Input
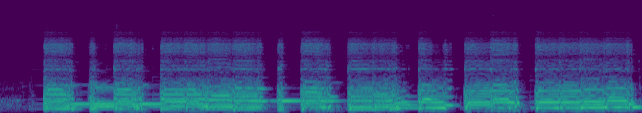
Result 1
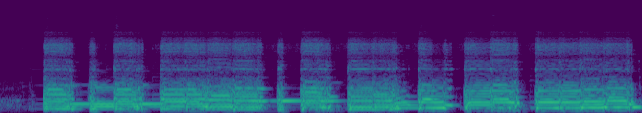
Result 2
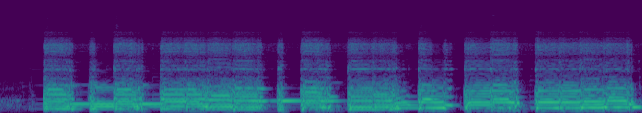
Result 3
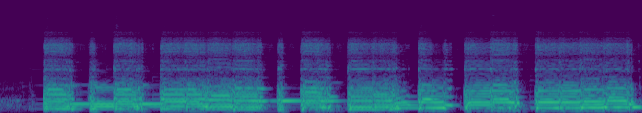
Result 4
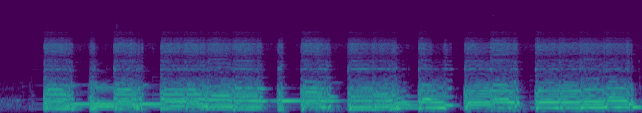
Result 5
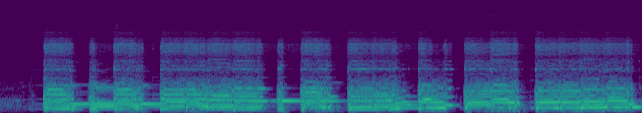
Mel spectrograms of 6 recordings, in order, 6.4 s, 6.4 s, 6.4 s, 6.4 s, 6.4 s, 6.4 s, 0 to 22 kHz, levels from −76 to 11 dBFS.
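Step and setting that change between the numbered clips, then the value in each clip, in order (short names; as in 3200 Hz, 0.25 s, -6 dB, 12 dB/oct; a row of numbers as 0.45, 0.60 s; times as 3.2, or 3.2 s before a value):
thin delay, time: 1.11, 0.285, 0.112, 0.179, 0.484 s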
